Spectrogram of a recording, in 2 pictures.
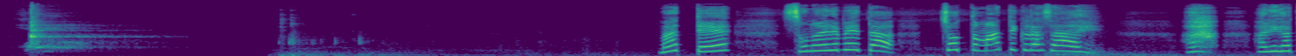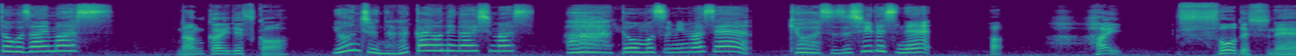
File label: dialog; JapanesePod101; Beginner Season 1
